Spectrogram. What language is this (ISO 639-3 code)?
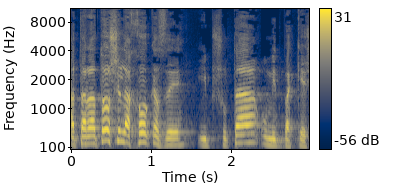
heb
